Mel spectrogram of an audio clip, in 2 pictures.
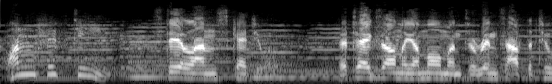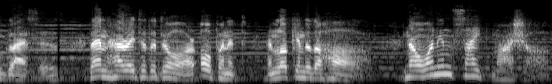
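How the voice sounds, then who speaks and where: An actor playing a knowing, sardonic narrator of a 1940s radio mystery, taunting and suspenseful. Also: male voice, medium pitch, very animated, normal speed, natural voice. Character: sinister, knowing, all-seeing narrator taunting the schemer. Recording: muffled old radio recording, music behind.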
